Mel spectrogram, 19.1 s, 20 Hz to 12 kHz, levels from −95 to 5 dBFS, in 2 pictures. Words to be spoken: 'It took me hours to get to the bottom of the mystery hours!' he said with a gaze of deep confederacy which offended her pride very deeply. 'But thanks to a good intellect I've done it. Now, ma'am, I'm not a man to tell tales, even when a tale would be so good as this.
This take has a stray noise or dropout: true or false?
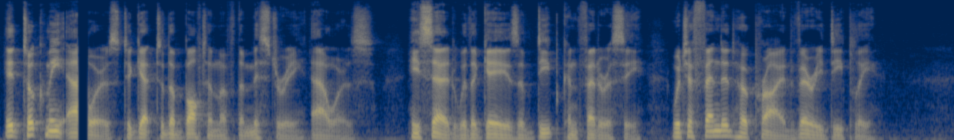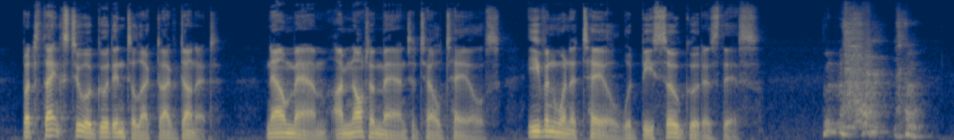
true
